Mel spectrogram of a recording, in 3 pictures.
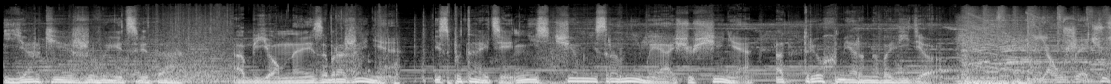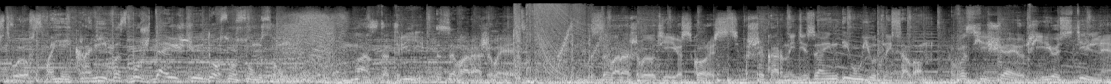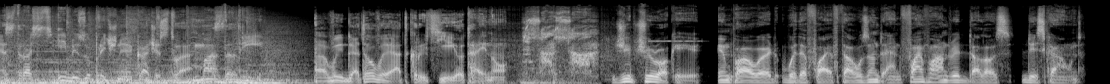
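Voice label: russian male commercial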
